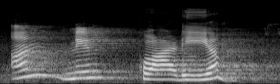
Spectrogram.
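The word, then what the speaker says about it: Unnilquadium: Unalquadium.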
